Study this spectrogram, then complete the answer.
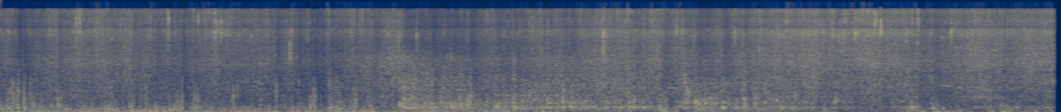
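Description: Heavy rain pours steadily outside a home with rumbles of thunder rolling underneath, a dense, continuous wash of noise with gusty wind buffeting the microphone throughout.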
